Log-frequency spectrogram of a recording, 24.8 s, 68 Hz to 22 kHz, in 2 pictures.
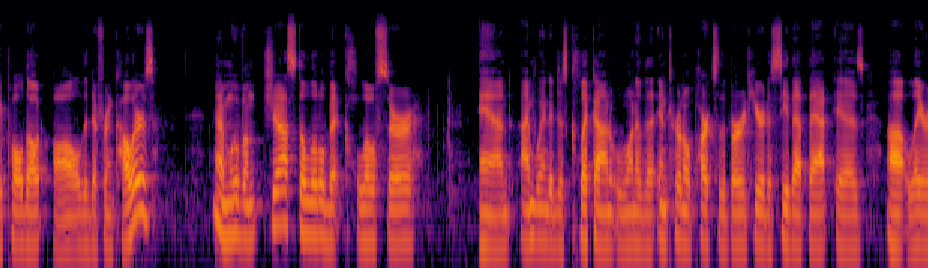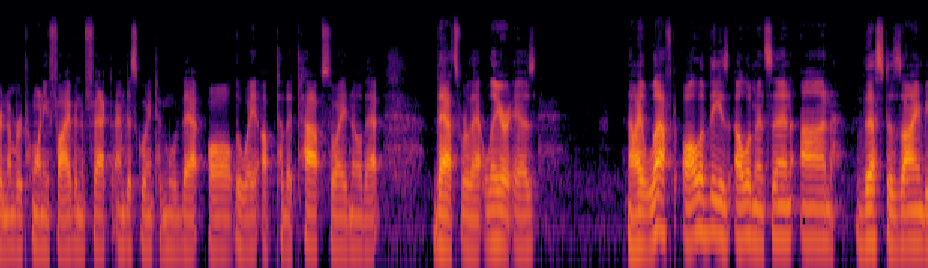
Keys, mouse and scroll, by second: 1.7 click, 3.8-5.4 drag, 5.7 click, 7.6 click, 12.6-14.4 drag, 19.1 click, 19.7 scroll down 4.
